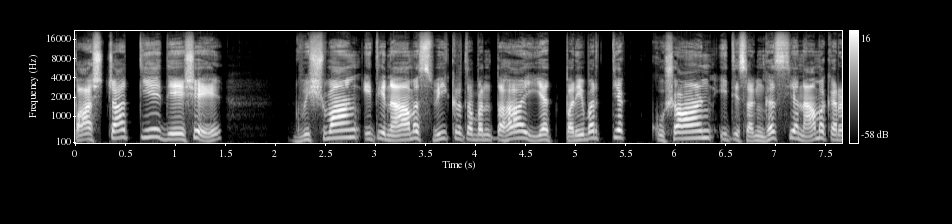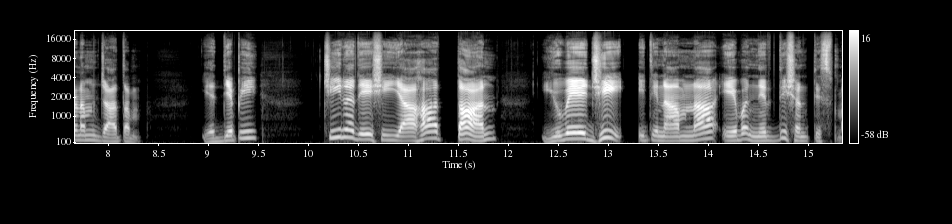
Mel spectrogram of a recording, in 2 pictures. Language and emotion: Sanskrit, neutral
